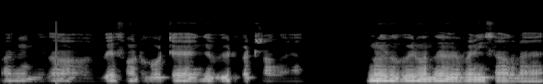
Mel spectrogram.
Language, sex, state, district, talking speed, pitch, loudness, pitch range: Tamil, male, Karnataka, Chamarajanagar, 45 wpm, 80 Hz, -23 LUFS, 80-85 Hz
